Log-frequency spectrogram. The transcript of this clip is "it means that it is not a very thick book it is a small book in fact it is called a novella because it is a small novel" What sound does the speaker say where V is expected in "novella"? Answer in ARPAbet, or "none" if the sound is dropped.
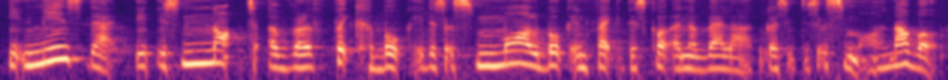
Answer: V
